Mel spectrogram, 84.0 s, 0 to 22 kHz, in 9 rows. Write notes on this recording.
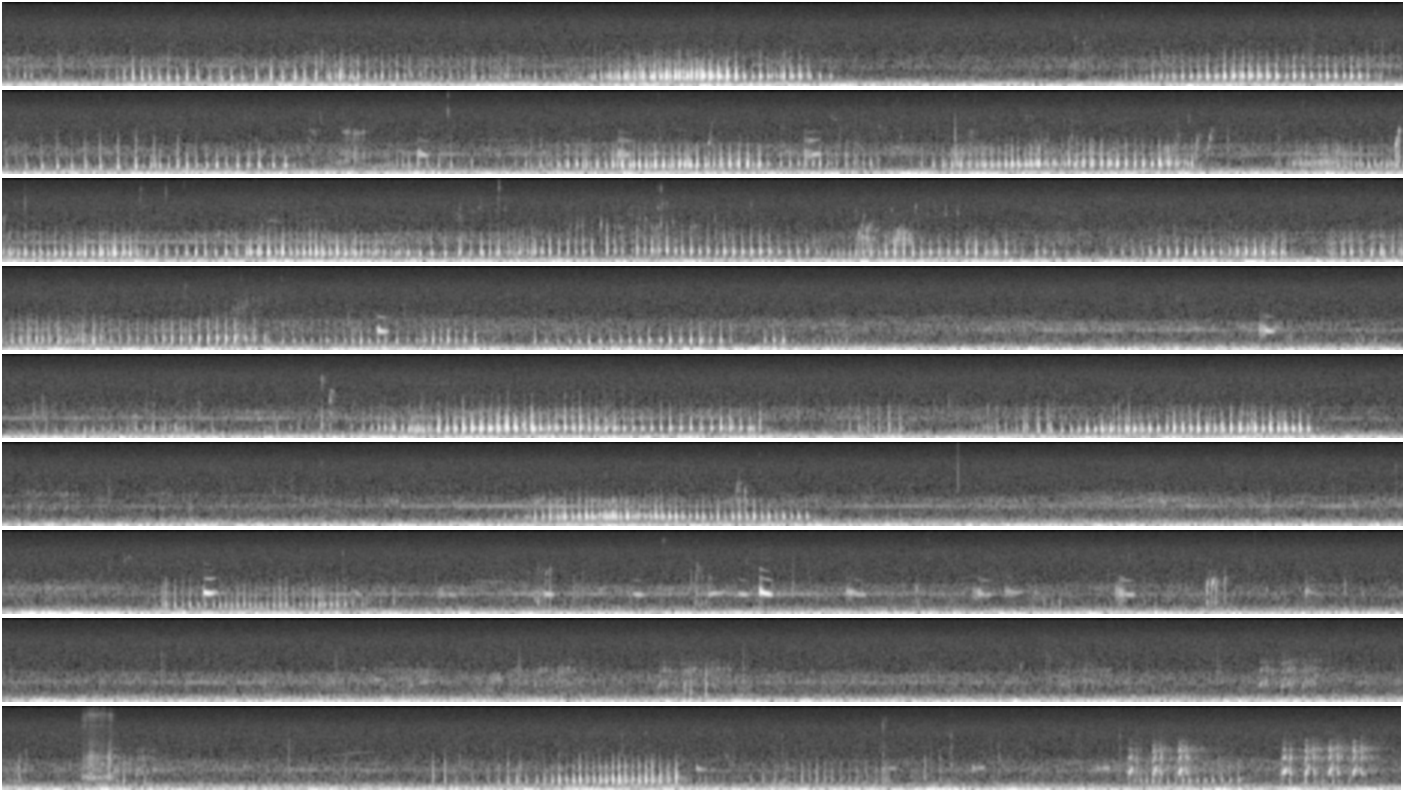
common frogs and common toads in a garden pond ... xlr sass on tripod to zoom h5 ... time edited unattended extended recording ... bird calls ... pheasant at end of track ... the pond is now half full of frog spawn ...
